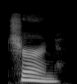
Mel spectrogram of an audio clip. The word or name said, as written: churn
